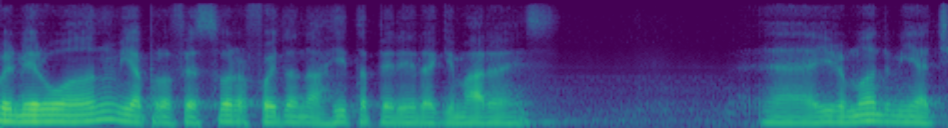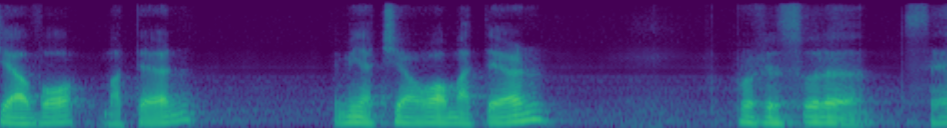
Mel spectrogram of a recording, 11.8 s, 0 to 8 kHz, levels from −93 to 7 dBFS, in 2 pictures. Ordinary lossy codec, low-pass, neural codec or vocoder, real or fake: none; 7.2 kHz; codec, 24 kHz, 0.5 kbps, DualCodec; fake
